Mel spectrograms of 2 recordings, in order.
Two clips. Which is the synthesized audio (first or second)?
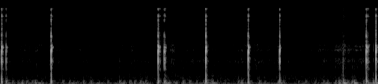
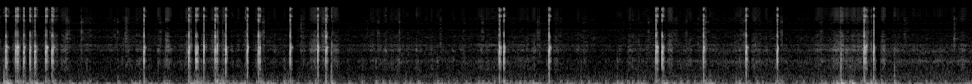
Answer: first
